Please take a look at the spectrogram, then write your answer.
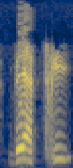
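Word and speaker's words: Béatrix: femme merveilleuse qui s'appelle Béatrice Beck. Ça s'écrit avec un X et le X se prononce pas.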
